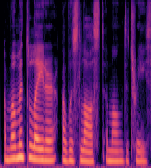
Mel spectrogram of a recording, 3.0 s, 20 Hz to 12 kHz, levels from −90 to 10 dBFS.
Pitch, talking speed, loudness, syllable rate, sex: 200 Hz, 180 wpm, -17 LUFS, 4.4 syllables/s, female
